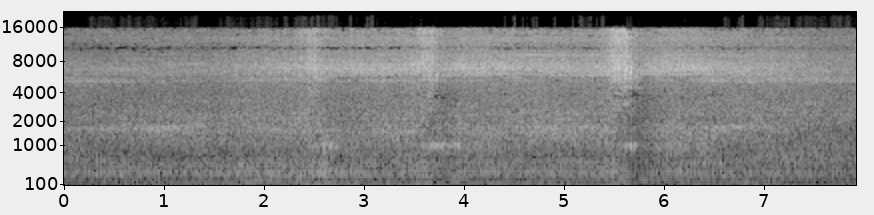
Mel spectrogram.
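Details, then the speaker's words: 1996 Mustang GT with 4.6 4-valve Cobra engine swap, hydraulic timing chain tensioners; V8 idling with rough, uneven puffing and ticking over the burble, louder on one side; exhaust leak. "Yeah, it's got a heck of an exhaust leak over here."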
